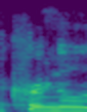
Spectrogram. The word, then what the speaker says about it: colonel: colonel in the Army do you know how to spell it yeah yeah c-o-l-o like it's it's a French Colonel like you know so it doesn't even sound like it's spelled so yeah our language is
